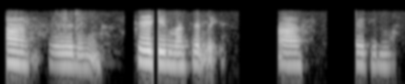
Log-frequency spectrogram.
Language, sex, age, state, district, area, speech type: Tamil, female, 18-30, Tamil Nadu, Tirupattur, rural, conversation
